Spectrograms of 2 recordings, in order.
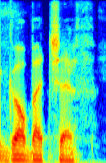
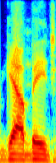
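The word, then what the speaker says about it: Горбачёв: J'ai appris au vice-président George Dabou Bush à prononcer Gorbatcheev. Il me dit "Oui, oui, d'accord, Garbage.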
